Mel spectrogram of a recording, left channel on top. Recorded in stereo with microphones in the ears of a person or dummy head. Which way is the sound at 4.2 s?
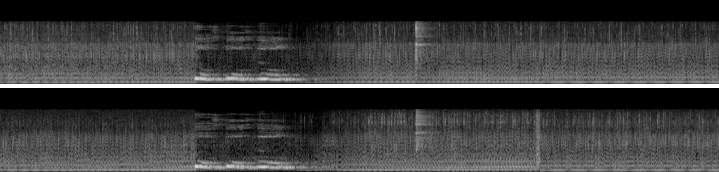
55° left (ahead or behind).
